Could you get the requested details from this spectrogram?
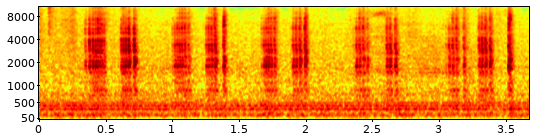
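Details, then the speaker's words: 2021 Audi RS5 Sportback, brand new, door card armrest pressed while seated: short dry creaks in pairs, about eight in four seconds; door trim panel creaking, also slightly on the other side. "first of all here the door cards i like to rest my arm on this while i'm driving and when i do i hear"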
